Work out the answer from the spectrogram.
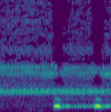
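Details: Two single mellow hoots from an owl at night, about half a second apart, against a steady thin whine.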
